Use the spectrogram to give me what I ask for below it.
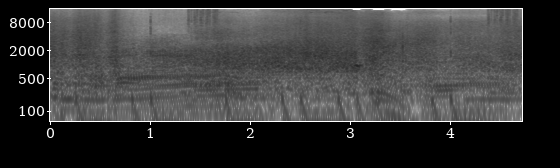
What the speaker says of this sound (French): le moteur, il est impressionnant, ça pousse très très fort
